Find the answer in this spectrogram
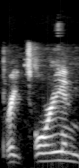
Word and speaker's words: Praetorian: the new Royal Guard right how do you pronounce it the Praetorian Guard yes exactly just like in room so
